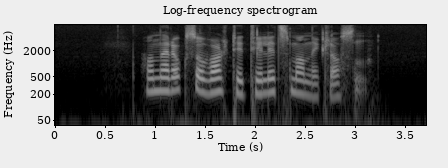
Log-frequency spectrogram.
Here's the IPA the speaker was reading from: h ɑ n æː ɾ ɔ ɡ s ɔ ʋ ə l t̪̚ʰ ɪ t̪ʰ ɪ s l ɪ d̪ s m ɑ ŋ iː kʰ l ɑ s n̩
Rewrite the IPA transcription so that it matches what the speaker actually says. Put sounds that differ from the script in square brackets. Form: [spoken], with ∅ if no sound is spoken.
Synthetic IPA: h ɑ n æː ɾ ɔ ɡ s ɔ ʋ [ɑ] l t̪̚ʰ ɪ t̪ʰ ɪ [∅] l ɪ [t̪] s m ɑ [n] iː kʰ l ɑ s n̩

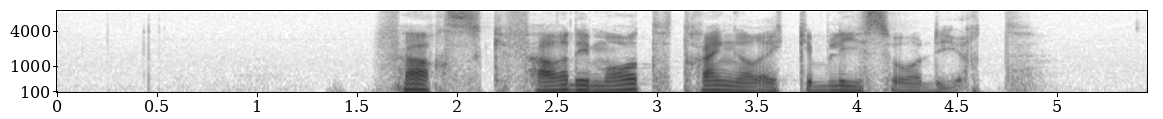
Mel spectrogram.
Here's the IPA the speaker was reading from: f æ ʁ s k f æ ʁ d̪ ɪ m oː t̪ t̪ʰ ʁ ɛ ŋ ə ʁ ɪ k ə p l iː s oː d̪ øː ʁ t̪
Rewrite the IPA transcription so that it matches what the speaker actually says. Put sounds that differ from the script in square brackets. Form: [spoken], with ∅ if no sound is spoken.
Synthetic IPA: f æ ʁ s k f æ ʁ d̪ ɪ m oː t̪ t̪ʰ ʁ ɛ ŋ ə ʁ ɪ k ə [b] l iː s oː d̪ [yː] ʁ t̪

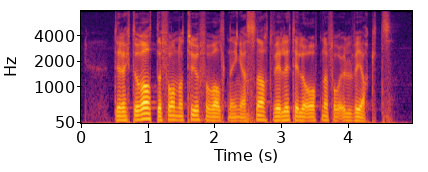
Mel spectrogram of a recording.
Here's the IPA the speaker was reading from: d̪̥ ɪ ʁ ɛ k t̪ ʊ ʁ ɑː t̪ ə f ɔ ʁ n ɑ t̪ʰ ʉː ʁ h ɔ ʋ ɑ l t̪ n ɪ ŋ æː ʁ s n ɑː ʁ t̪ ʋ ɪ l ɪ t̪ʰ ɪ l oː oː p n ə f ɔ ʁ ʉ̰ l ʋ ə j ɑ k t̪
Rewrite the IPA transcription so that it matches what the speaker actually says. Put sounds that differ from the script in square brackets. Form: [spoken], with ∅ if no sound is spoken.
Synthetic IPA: d̪̥ ɪ ʁ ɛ k t̪ ʊ ʁ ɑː t̪ ə f ɔ ʁ n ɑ t̪ʰ ʉː ʁ [f] ɔ ʋ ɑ l t̪ n ɪ ŋ æː ʁ s n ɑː ʁ t̪ ʋ ɪ l ɪ t̪ʰ ɪ l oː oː p n ə f ɔ ʁ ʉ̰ l ʋ ə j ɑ k t̪

